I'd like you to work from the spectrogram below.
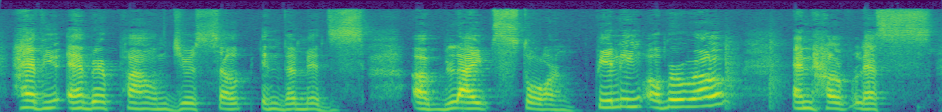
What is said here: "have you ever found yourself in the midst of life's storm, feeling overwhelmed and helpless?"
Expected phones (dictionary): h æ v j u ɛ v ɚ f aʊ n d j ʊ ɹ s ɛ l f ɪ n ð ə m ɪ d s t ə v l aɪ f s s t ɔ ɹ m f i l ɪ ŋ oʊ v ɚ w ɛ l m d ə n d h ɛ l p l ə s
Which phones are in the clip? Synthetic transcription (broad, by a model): h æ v j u ɛ v ɚ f aʊ n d j ʊ ɹ s ɛ l f ɪ n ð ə m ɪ d s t ə v l aɪ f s s t ɔ ɹ m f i l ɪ ŋ oʊ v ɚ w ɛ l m ə n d h ɛ l p l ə s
